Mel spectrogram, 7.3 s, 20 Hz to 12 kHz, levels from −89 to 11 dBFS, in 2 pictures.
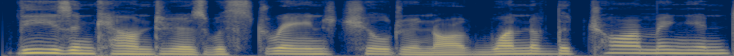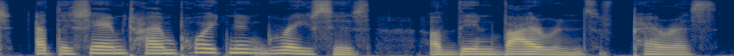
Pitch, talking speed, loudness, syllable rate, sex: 165 Hz, 180 wpm, -20 LUFS, 5.1 syllables/s, female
